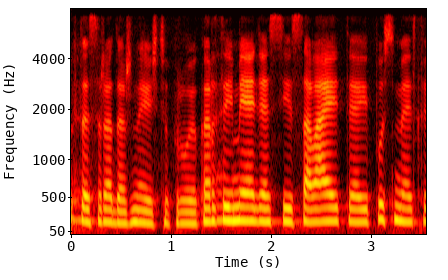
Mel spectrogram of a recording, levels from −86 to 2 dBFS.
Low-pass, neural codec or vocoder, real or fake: 7.2 kHz; autoencoder, 48 kHz, 32 numbers a frame, DAC-VAE, trained on Japanese speech; fake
